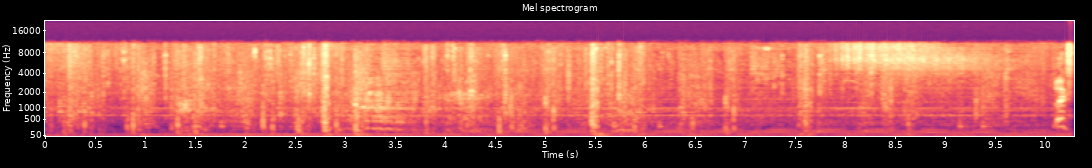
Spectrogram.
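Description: Horse hooves clip-clopping in the Red Dead Redemption video game, an irregular run of nearby hoof strikes with snorts and faint game ambience, and no talk.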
